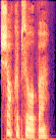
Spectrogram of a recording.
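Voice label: "shock absorber", British English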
